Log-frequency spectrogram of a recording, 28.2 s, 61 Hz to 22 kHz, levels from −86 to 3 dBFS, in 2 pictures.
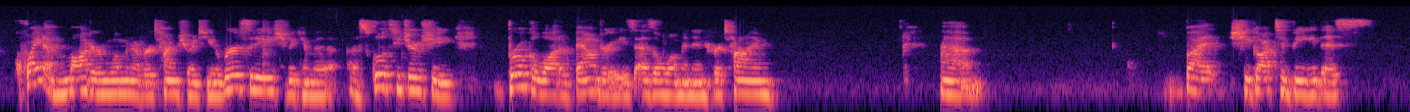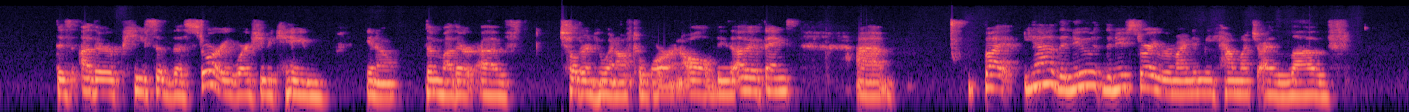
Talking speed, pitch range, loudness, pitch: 160 wpm, 155-195 Hz, -20 LUFS, 165 Hz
